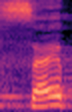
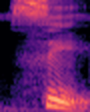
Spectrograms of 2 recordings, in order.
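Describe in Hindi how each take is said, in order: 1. स्वर एक छोटी 'a' ध्वनि है। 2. स्वर एक 'e' ध्वनि है। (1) "इसको ना तो स पढ़ेंगे" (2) "तो इसका उच्चारण ए होगा"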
